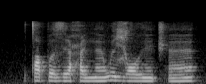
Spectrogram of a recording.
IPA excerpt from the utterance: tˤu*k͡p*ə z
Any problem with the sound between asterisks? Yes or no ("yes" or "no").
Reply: yes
